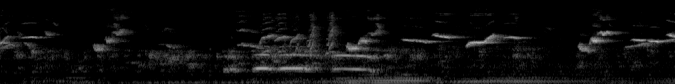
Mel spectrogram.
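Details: Oriental magpie-robin, described as ready for a singing contest and singing fiercely, delivering varied whistled and slurred phrases, rising sweeps and scratchy notes with brief pauses, over a low background hum and some rustling.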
